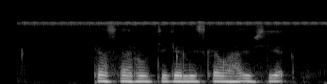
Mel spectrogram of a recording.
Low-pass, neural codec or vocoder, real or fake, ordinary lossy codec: none; none; real; none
